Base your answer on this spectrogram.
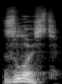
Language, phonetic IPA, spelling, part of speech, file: Russian, [zɫosʲtʲ], злость, noun, Ru-злость.ogg
- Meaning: spite, malice, rage, anger, grudge (a strong feeling of displeasure, hostility or antagonism towards someone or something)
